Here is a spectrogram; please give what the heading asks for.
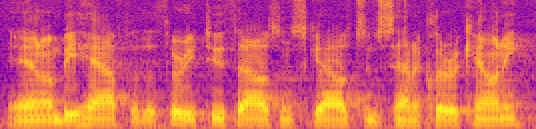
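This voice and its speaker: A man's voice: medium pitch, little pitch movement, fast, a little mellow. A man addresses an honoree at a banquet in a formal award tribute. His delivery is direct and ceremonial, spoken into a podium microphone. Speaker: Boy Scouts council executive. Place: banquet hall.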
